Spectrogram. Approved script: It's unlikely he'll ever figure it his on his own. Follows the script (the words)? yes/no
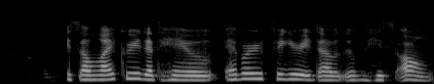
no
